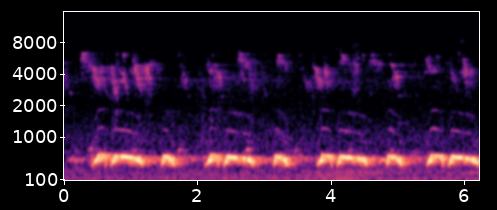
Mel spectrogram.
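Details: Eurasian collared dove giving a steady series of low, hollow coos in repeated groups, about one group per second. High thin chirps from other small birds sound above it throughout.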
